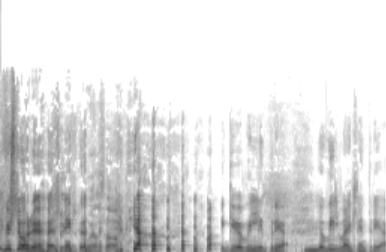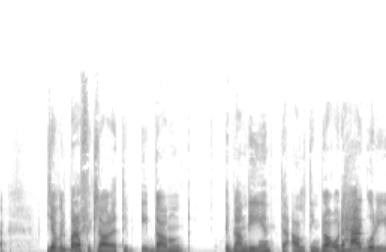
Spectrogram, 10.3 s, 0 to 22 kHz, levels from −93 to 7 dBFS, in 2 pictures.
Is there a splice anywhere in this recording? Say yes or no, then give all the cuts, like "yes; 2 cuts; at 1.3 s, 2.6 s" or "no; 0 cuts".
no; 0 cuts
